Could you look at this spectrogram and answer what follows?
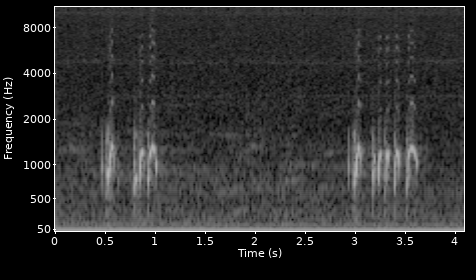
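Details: Energetic local zebra dove singing: two cooing phrases about two and a half seconds apart. Each opens with a short note and then runs into three or four soft, burbling coos. Low background murmur.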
